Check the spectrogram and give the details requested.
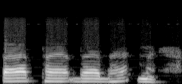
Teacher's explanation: और प जो आपका होता है वो कहां से निकलता है? ओष्ठ से।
